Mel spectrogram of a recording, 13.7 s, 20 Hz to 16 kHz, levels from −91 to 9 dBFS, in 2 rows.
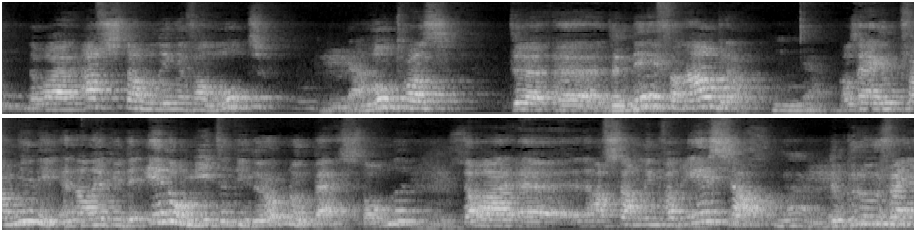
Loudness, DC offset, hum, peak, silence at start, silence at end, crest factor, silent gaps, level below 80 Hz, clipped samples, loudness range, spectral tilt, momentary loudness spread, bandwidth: -18 LUFS; 0.2%; none; -2 dBFS; 0 s; 0 s; 16 dB; none; -60 dBFS; under 0.1%; 2 LU; -4 dB/octave; 11 LU; 16 kHz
